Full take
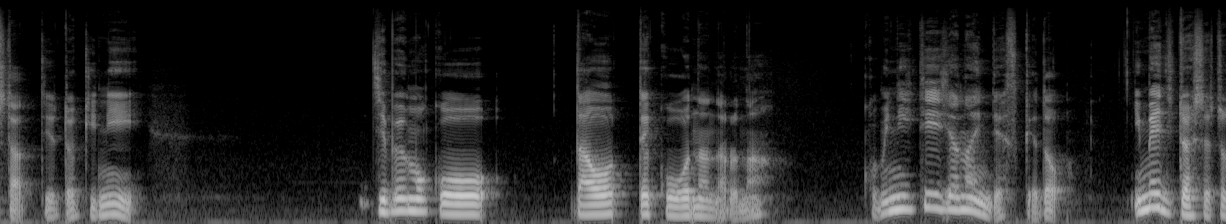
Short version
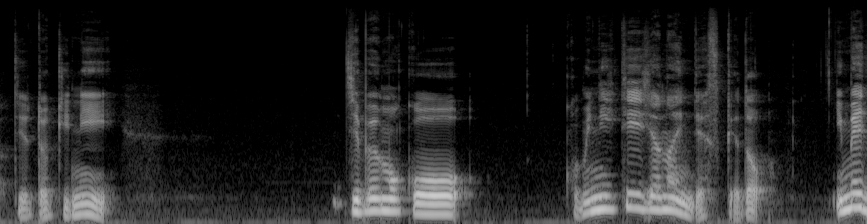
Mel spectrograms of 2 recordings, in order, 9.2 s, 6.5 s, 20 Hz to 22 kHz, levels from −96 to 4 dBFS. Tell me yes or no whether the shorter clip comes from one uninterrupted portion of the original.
no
